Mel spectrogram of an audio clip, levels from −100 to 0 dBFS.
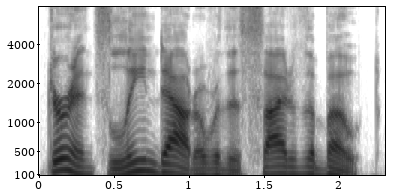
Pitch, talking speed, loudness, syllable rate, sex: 120 Hz, 235 wpm, -18 LUFS, 6.2 syllables/s, male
